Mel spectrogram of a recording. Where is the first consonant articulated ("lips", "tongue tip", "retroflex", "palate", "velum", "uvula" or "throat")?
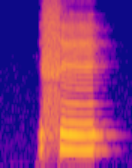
tongue tip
